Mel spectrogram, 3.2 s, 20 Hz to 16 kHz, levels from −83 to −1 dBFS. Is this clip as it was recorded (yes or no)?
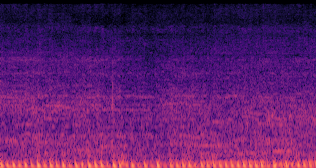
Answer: no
